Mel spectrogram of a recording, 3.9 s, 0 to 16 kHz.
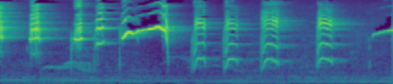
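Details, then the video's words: Long-tailed shrike in heated song: a varied string of clear whistles. Notes rise and fall, with one long upslurred whistle. They end in several rich, downward-bending notes spaced about a third of a second apart. "3 MENIT PENTET AUTO GACOR❗️Cendet Gacor Emosi Cocok Buat Cendet Macet MALAS Bunyi STRESS Cepat GACOR"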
